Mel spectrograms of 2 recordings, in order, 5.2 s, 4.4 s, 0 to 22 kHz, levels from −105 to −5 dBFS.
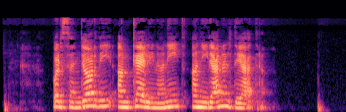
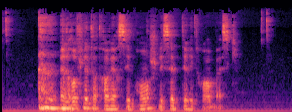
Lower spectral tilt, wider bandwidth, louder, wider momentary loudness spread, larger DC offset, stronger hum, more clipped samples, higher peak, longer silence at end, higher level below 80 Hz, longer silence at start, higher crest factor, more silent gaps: about the same, -5.5 dB/octave vs -4.5 dB/octave; second, 11.5 kHz vs 15.5 kHz; first, -17 LUFS vs -26 LUFS; second, 7 LU vs 15 LU; neither; second, none vs 50 Hz at -45 dBFS; neither; first, -2 dBFS vs -8 dBFS; about the same, 0.4 s vs 0.3 s; second, -56 dBFS vs -48 dBFS; about the same, 0.05 s vs 0.05 s; about the same, 18 dB vs 18 dB; neither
